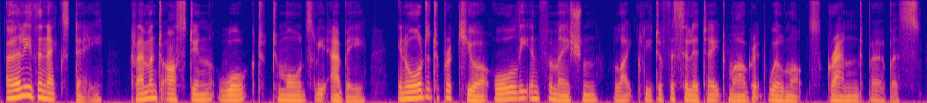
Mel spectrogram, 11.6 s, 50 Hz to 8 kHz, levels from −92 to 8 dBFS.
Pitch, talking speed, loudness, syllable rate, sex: 115 Hz, 125 wpm, -21 LUFS, 4.7 syllables/s, male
